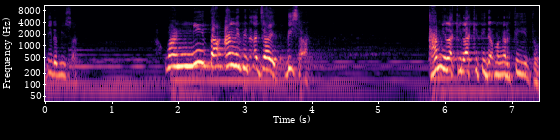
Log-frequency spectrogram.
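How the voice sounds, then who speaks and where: High-voiced, lively joking male pastor. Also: long reverb tail. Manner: joking and animated, acts out little quoted exchanges. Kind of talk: humorous sermon to a women's gathering. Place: church hall.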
